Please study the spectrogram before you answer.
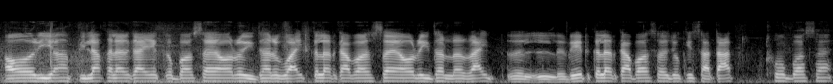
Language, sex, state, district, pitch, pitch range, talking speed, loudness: Hindi, male, Bihar, West Champaran, 150 Hz, 140-150 Hz, 225 wpm, -15 LUFS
